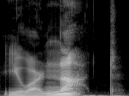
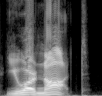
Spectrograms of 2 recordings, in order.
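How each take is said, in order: First: Stunned, subdued denial; hoarse cry. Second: High, loud, insistent denial; outraged contradiction, pitched up; hoarse cry. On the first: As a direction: deny it slowly under your breath. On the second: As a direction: cry it out louder, refusing to believe. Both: A narrator's reading. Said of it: "cried Hook hoarsely".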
